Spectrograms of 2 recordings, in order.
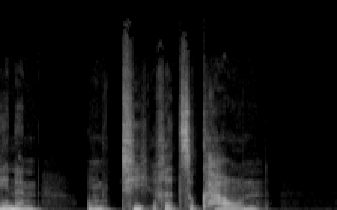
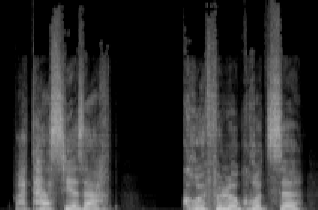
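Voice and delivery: startled monster; 6 semitones higher, 5 dB louder than usual. Acted. Monster shocked at being food.

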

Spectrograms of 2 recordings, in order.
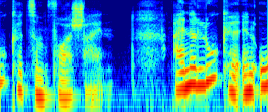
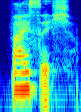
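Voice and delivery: plain reading voice

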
